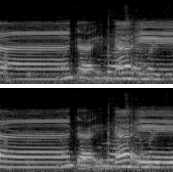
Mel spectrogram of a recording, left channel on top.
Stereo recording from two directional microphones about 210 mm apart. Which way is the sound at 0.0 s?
25° right (ahead or behind).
